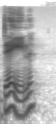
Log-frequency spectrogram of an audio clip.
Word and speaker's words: deign: It's pronounced Dane. Dane, but it is spelled D-E-I-G-N. It's like the word rain, R-E-I-G-N, which is like you have a whole reign over a thing.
